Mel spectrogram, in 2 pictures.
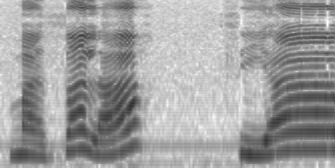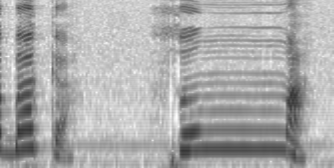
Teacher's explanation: pada ujung lidah dengan gigi atas huruf sa, zal, dan zo. baik ketika berharkat hidup maupun mati.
